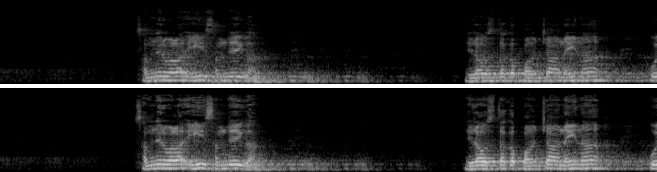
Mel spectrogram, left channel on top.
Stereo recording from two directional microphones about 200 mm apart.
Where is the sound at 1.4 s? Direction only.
50° right (ahead or behind).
